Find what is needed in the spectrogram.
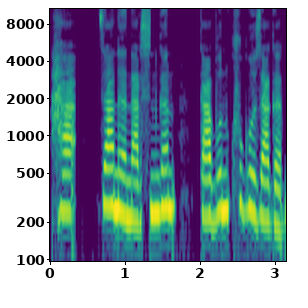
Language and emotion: Bodo, neutral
